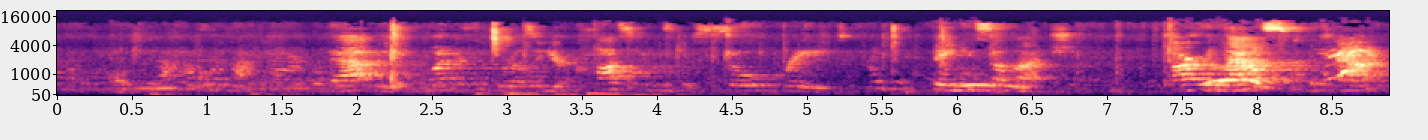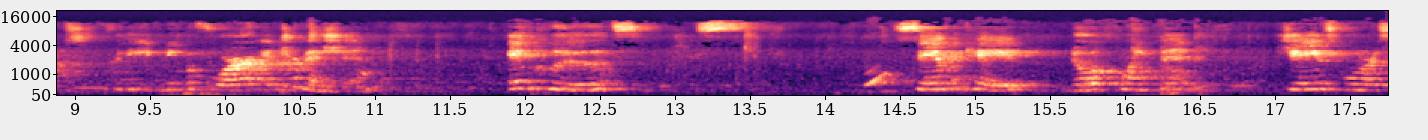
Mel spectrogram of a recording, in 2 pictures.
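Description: A woman speaks through a microphone, reading out calmly in a large hall.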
